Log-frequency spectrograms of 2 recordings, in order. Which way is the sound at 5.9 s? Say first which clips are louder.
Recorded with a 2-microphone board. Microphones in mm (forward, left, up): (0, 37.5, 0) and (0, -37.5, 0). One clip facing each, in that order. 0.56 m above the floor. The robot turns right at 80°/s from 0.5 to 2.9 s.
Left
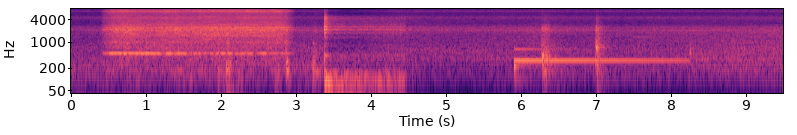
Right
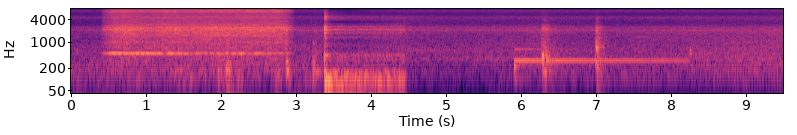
Left 2 dB; 20° left (ahead or behind).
